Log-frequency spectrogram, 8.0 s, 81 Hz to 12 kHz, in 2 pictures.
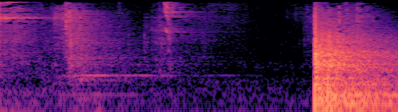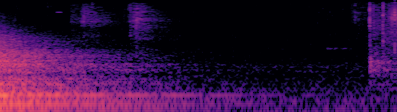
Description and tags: Queneau ouverture ferme prote reson 02
ouverture et fermeture d'une porte dans un hall
close, door, hall, open, reverb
